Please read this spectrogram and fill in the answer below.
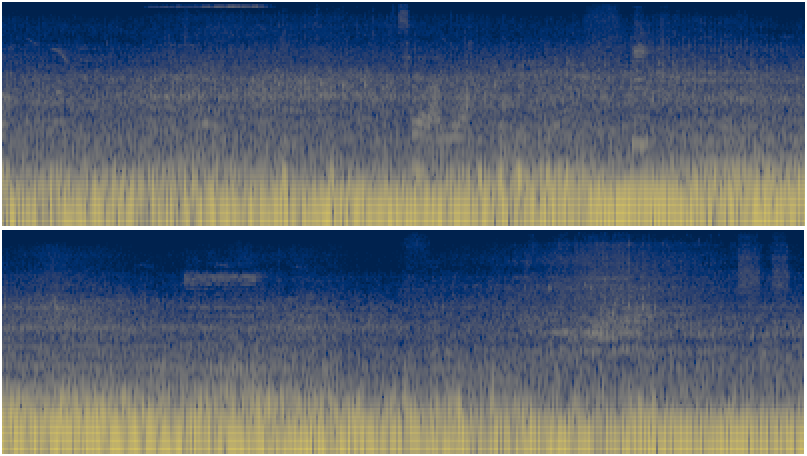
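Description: Steady low rumble of a car driving slowly along a rough country road, engine and road noise heard from inside the car. Faint voices and a brief high tone about ten seconds in.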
